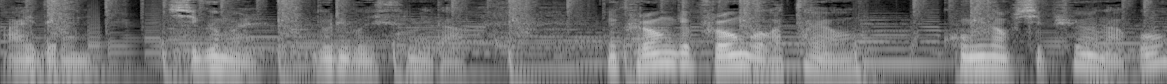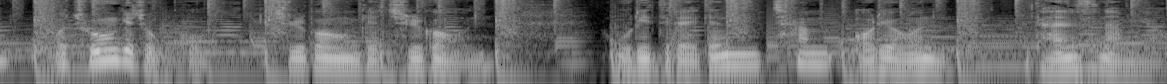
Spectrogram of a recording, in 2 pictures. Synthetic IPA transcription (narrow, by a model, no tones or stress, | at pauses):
a̰idɯɾɯn | t͡ɕiɡɯmɯɭnoɾiɡois͈ɯmɲida | jekɯɾʌnɡe̞puɾʌunɡʌk͈atʰajokominʌp̚ɕ͈ipʰjojʌnɦaɡomʌt͡ɕoɯnɡe̞t͡ɕokʰo | t͡ɕɯɭɡʌunɡe̞t͡ɕɯɭɡʌun | uɾidɯɾe̞ɡent͡ɕʰamʌɾjʌunkɯtansʰunɦamjo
